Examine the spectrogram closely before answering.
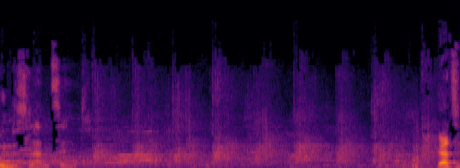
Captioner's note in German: Vereinzelter Beifall CDU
